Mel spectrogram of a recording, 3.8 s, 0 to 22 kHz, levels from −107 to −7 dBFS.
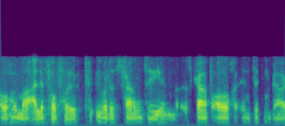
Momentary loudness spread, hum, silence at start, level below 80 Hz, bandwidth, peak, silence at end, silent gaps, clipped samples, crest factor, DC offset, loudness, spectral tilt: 12 LU; none; 0 s; -64 dBFS; 4.2 kHz; -6 dBFS; 0 s; none; under 0.1%; 20 dB; under 0.1%; -26 LUFS; -6 dB/octave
